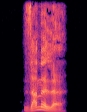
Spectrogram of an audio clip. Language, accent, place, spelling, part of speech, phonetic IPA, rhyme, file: German, Germany, Berlin, sammele, verb, [ˈzamələ], -amələ, De-sammele.ogg
- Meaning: inflection of sammeln: 1. first-person singular present 2. singular imperative 3. first/third-person singular subjunctive I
